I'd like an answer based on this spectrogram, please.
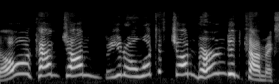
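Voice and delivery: very high, put-on Scottish accent. Imitating Mark Millar talking online about comics: Mark Millar impression, Scottish accent. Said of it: "I can do a Scottish accent".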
